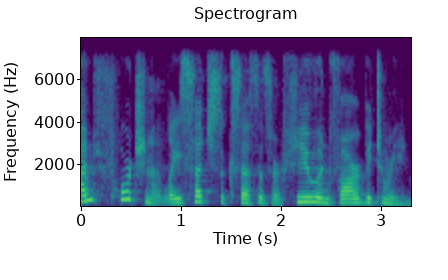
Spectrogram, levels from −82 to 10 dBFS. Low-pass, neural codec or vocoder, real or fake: 7.2 kHz; autoencoder, 22.05 kHz, a latent of 192 numbers a frame, VITS, trained on one speaker; fake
